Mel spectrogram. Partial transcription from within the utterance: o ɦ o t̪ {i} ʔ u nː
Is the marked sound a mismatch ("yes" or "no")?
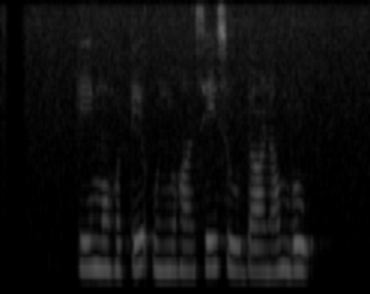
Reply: yes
